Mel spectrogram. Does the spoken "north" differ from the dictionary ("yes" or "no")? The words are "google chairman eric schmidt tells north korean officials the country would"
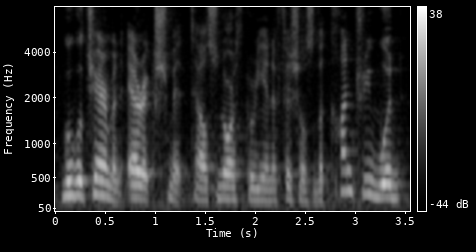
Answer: no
